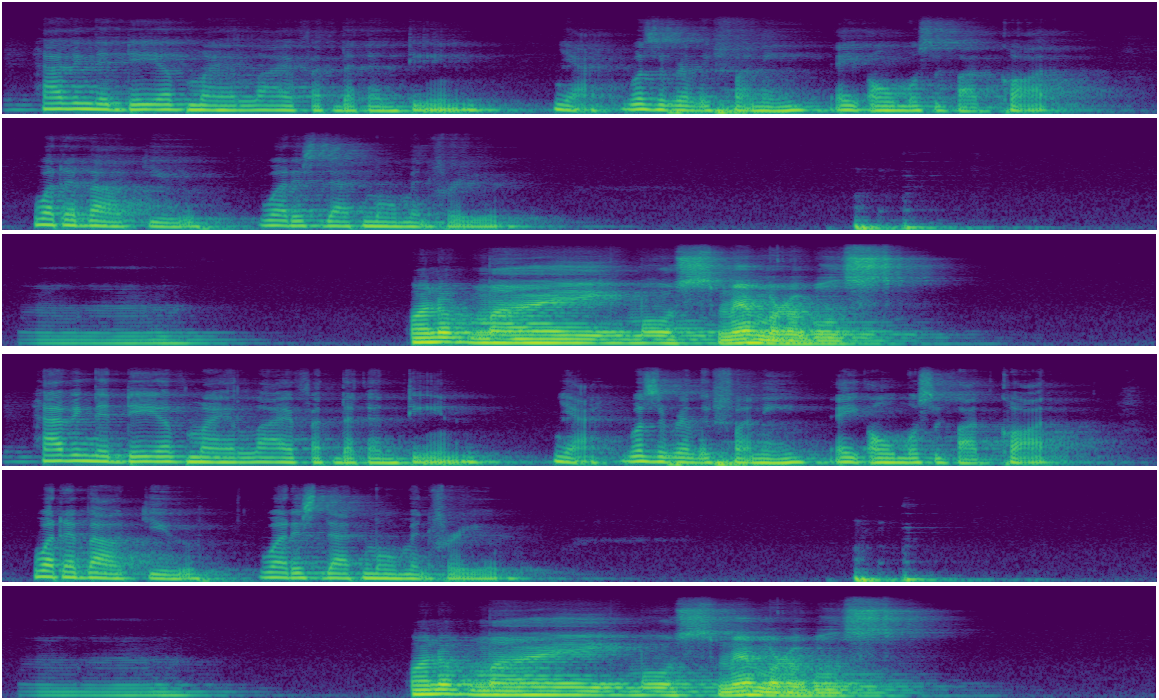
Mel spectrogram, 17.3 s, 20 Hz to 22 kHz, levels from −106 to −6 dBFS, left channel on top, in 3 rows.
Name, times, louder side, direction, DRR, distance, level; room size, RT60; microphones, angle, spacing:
voice 1, 0.2-2.4 2.8-5.2 5.9-6.8 7.1-8.3 10.0-10.4, right 1 dB, 45° right, 10 dB, 1.1 m, -28 dB
voice 2, 11.7-12.5 13.6-16.0, left 1 dB, 20° left, 6 dB, 1.7 m, -23 dB
22.0 x 21.0 x 9.2 m, 0.86 s
head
